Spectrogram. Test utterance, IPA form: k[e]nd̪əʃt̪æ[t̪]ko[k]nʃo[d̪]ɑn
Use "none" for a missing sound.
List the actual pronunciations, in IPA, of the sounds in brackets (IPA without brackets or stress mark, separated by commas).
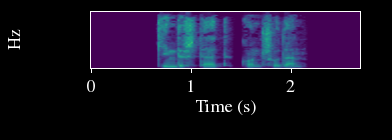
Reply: i, t̪, none, d̪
